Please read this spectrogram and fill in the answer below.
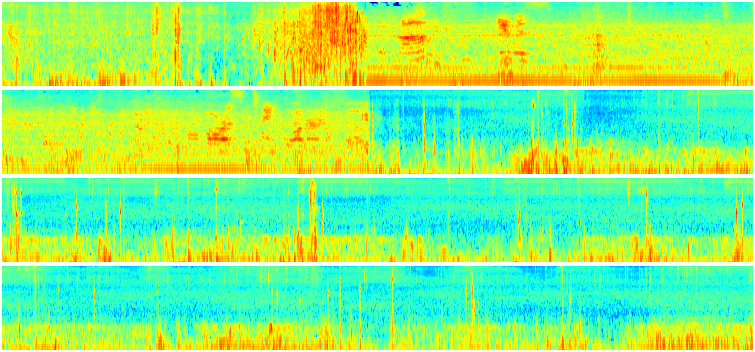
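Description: Underwater sound picked up by a camera held beneath the surface while snorkeling: a muffled low rumble with many scattered clicks and crackles. For the first ten seconds or so, before it, there is a steady hum of several tones, with a sharp noisy burst about three seconds in.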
